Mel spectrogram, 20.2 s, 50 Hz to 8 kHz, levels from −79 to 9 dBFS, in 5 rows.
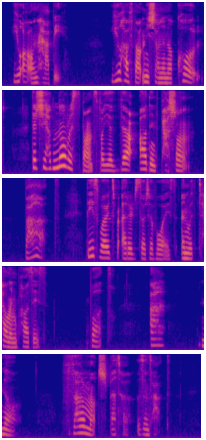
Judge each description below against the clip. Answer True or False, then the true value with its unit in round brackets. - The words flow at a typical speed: False (120 wpm)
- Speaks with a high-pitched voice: True (195 Hz)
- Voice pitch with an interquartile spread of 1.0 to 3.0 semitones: False (4.8 semitones)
